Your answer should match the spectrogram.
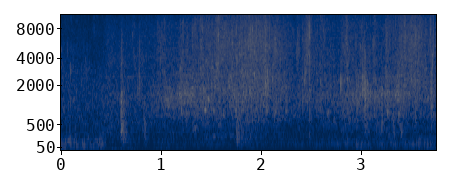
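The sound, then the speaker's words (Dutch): Water sloshes and splashes steadily around a small rowing boat crossing choppy open water toward the island of Lazaretto Nuovo. Periodic oar strokes break the surface over a constant wash of wind and waves. “Maar nu is het nog even roeien, roeien, roeien, pompen of verzuipen.”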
